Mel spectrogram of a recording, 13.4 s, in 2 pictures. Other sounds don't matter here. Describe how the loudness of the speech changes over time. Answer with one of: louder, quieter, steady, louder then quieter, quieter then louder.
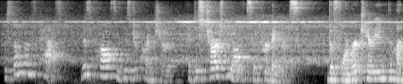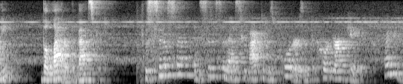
louder then quieter.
